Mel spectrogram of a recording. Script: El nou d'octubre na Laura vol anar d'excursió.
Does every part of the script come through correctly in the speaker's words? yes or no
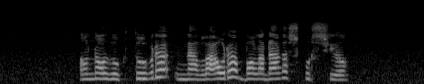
yes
